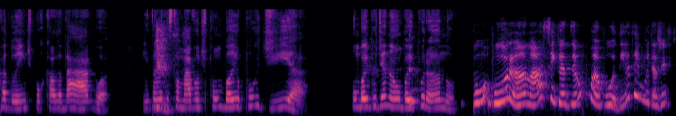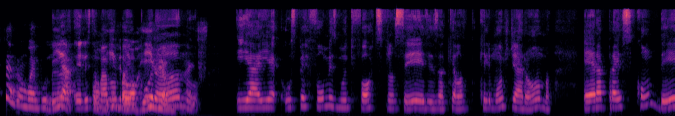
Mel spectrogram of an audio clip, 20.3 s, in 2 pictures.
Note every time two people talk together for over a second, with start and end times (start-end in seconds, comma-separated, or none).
10.8-13.1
